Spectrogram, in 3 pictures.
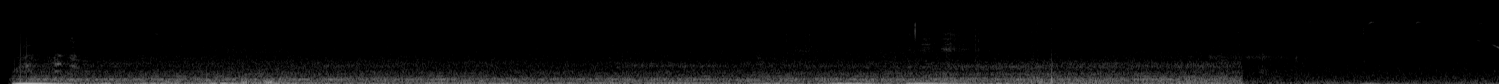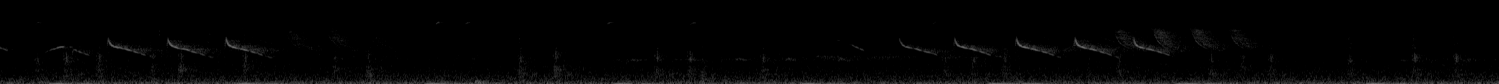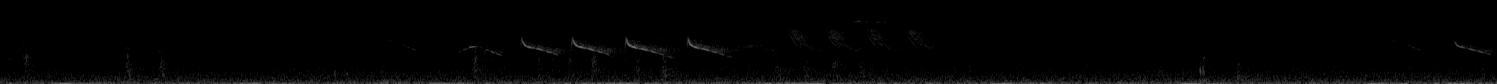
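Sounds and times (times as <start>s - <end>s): faint clicks: 9.0s - 10.7s
birds whistling: 14.9s - 19.6s, 22.3s - 27.6s, 34.0s - 39.4s, 44.0s - 44.9s.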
